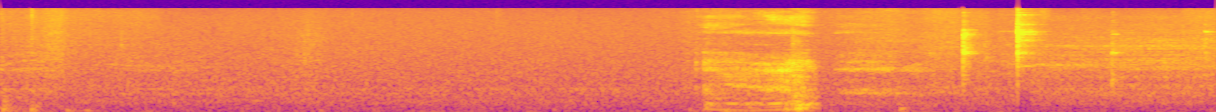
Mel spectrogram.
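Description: Handling of a steel pipe wrench and iron pipe fittings on a gas line. It is quiet at first, then a brief burst of noise about three and a half seconds in, followed by two sharp metal clinks about a third of a second apart.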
